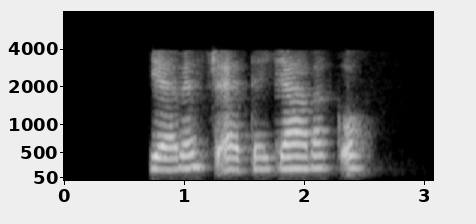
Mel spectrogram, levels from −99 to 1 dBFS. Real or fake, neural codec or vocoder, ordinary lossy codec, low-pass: real; none; AAC, 16 kbps; 7.2 kHz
